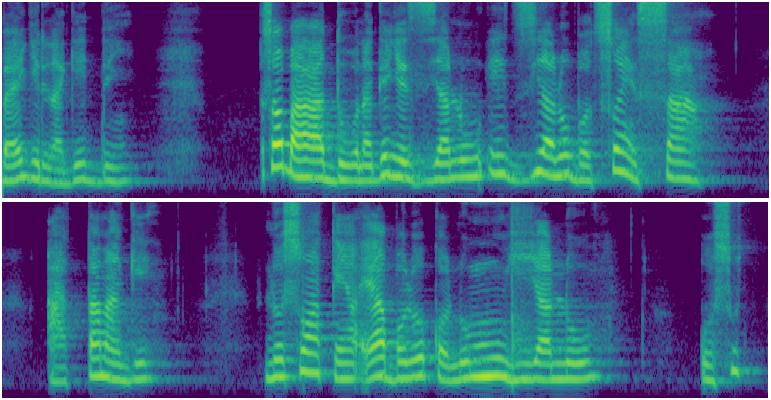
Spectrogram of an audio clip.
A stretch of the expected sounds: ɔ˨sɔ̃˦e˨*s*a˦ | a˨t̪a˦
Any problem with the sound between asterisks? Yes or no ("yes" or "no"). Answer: no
